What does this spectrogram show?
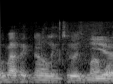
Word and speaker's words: Abagnale: Oh, I was remembering the way you don't pronounce it from the early scene with the teacher. Not Abagnale, not Abagnale, No, it's Abagnale.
